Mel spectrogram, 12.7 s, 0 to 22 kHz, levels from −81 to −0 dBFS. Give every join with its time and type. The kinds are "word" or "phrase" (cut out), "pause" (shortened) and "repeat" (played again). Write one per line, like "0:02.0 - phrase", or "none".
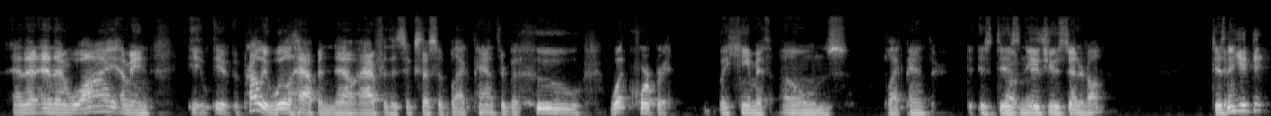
none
